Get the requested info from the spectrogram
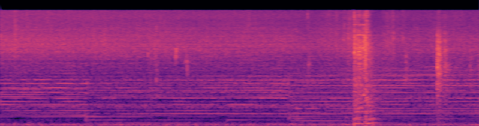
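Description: Background music of sustained chords that change about once a second. About three quarters of the way in, a short, loud burst of noise cuts across it, and a brief click follows just before the end.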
